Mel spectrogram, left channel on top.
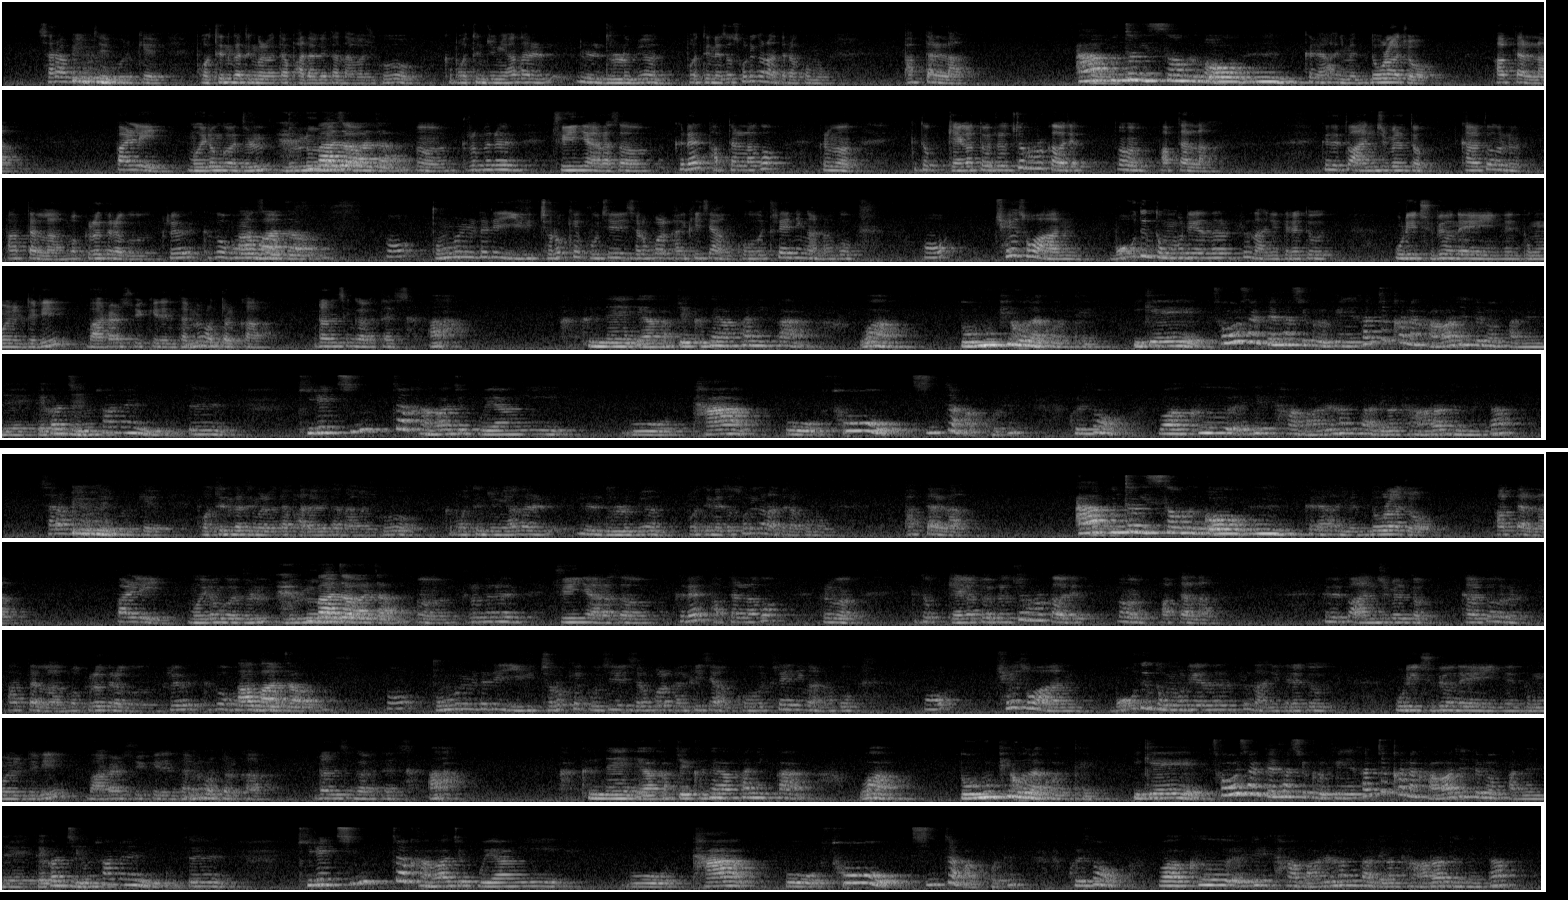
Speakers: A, on the left (about 45°); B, on the right (about 40°).
A: 사람이
B: 응, 응.
A: 이제 뭐 이렇게 버튼 같은 걸 갖다 바닥에다 놔가지고 그 버튼 중에 하나를 누르면 버튼에서 소리가 나더라고. 뭐 밥 달라.
B: 아,
A: 뭐
B: 본 적 있어, 그거.
A: 어
B: 응.
A: 그래, 아니면 놀아줘. 밥 달라. 빨리. 뭐 이런 거 눌,
B: <laughs>
A: 누르면서,
B: 맞아, 맞아.
A: 어, 그러면은 주인이 알아서, 그래? 밥 달라고? 그러면 그또 걔가 또 이렇게 쪼르륵 가가지고, 어, 밥 달라. 근데 또 안 주면 또, 가또 오늘 밥 달라. 뭐 그러더라고. 그래, 그거 보면서,
B: 아, 맞아.
A: 어, 동물들이 이- 저렇게 굳이 저런 걸 가르치지 않고 트레이닝 안 하고 어, 최소한 모든 동물은 아니더라도 우리 주변에 있는 동물들이 말할 수 있게 된다면
B: 응, 응.
A: 어떨까라는 생각을 다 했어.
B: 아, 근데 내가 갑자기 그 생각하니까, 와, 너무 피곤할 것 같아. 이게 서울 살 때 사실 그렇게 그냥 산책하는 강아지들만 봤는데, 내가 지금
A: 음,
B: 사는 이곳은 길에 진짜 강아지, 고양이, 뭐, 닭, 뭐, 소 진짜 많거든? 그래서, 와, 그 애들이 다 말을 한다. 내가 다 알아듣는다.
